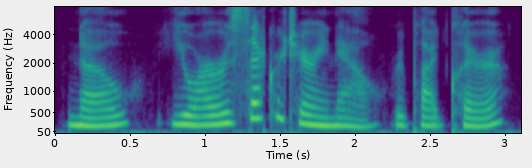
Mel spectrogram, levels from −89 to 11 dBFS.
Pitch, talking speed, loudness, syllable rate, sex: 215 Hz, 155 wpm, -18 LUFS, 5.2 syllables/s, female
